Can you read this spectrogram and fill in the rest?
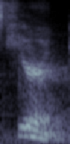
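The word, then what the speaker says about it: Ciarán: It's Kieran.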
